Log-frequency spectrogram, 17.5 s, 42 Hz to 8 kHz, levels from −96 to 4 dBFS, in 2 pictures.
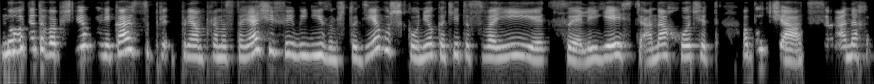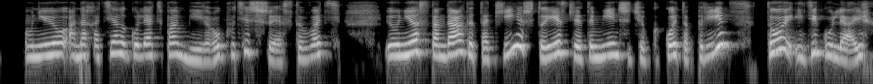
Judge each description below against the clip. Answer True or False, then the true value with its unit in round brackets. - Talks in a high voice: True (245 Hz)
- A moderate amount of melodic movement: True (3.9 semitones)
